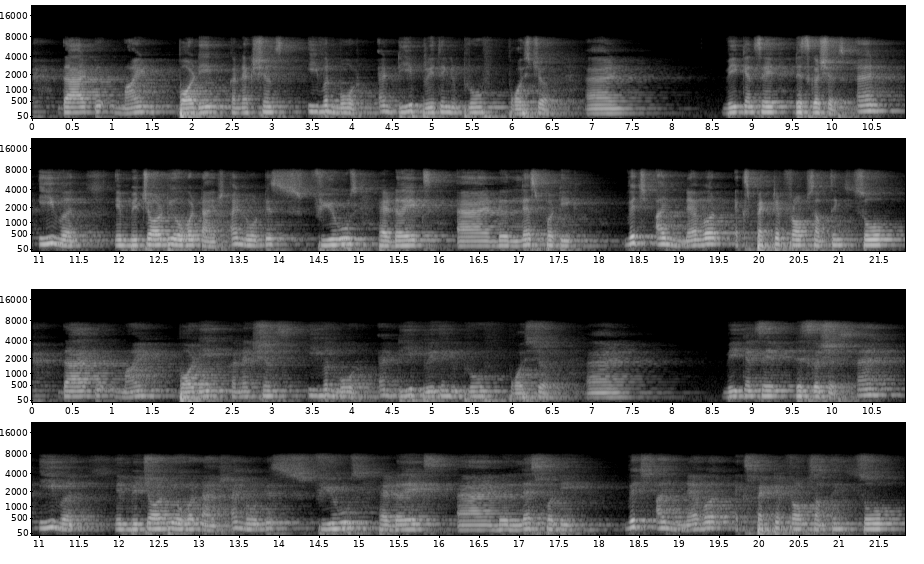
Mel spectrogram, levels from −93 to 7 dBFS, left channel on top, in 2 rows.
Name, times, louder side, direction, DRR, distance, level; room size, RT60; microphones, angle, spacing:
voice 1, 0.1-1.5 1.8-3.1 3.5-6.5 6.9-7.4 8.6-10.6 11.0-15.9 16.2-17.7 18.3-19.5 19.8-21.5, left 3 dB, 85° left, 4 dB, 0.7 m, -30 dB
11.0 x 9.9 x 6.0 m, 1.5 s
head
